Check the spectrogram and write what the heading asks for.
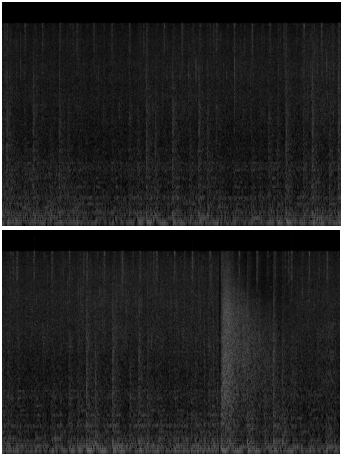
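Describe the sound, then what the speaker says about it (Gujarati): Heavy overnight downpour in Sagbara, Narmada district, Gujarat, during flooding: a dense, unbroken roar of rain pounding surfaces, with a sudden loud crack near the end, and no voices. "અહીં મધ્યરાત્રિથી ધોધમાર વરસાદ પડતા ચારે કોર પાણી જ પાણી છે।"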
